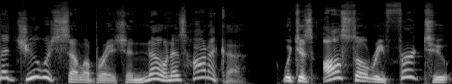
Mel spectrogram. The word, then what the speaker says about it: Hanukkah: in the word but no matter how you spell it it's always pronounced the same way Hanukkah say it with me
